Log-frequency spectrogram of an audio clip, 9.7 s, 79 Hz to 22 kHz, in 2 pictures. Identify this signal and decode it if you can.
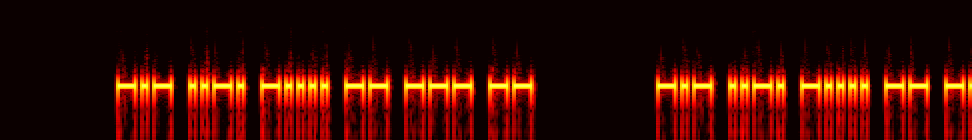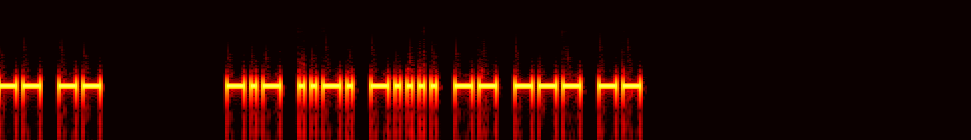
Morse code, heard as a keyed tone, about 40 wpm, 700 Hz. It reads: KF6MOM KF6MOM KF6MOM
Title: USA Call Signs - 6 Characters - Repeated 3x - 40wpm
